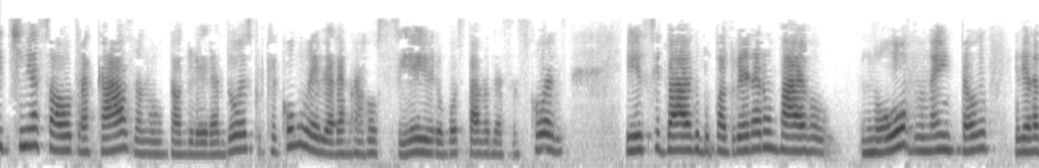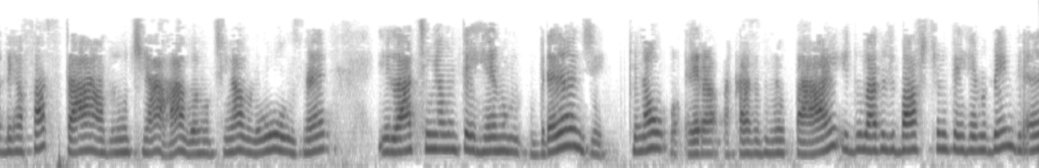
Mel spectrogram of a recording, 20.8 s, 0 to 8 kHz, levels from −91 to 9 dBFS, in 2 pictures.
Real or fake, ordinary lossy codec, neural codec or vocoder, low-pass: fake; MP3, 24 kbps; codec, 16 kHz, 1 kbps, FreqCodec, smaller model; 7.2 kHz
